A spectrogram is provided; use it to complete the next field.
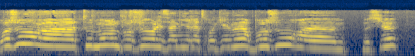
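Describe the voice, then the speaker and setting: An extremely high-pitched man's voice at a very slow pace, fairly even in intonation, over noticeable background noise. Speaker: retro gaming youtuber. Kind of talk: casual chat. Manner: hesitant.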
